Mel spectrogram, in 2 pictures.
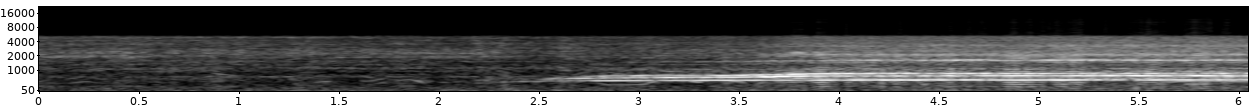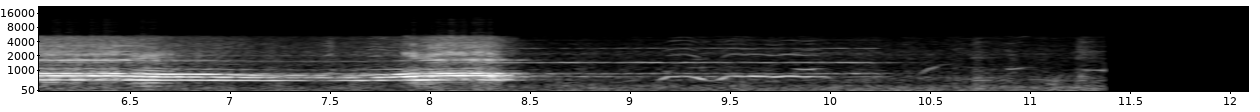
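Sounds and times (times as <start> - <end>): steam locomotive whistle blasts: 2.4 - 10.4.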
